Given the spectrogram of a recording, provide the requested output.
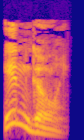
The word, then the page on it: ingoing: British English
